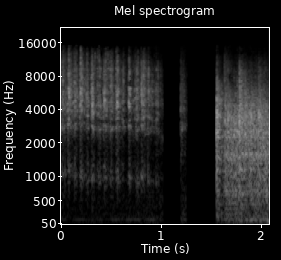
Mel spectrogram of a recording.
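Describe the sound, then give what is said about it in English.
A bright, rattling clatter of dice tumbling, rolled in a game for a character firing a rifle at an alien, a dense burst of clicks that stops, a brief tap in the silence, then another steady run of rattling. No one speaks. “As soon as I remember how many dice that is.”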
